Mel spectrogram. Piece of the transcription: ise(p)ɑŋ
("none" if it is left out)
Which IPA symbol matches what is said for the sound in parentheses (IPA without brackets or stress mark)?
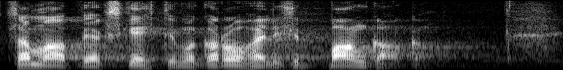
p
